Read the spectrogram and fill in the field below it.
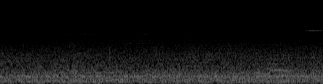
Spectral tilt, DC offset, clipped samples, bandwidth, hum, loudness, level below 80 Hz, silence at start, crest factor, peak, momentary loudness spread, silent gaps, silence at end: -7 dB/octave; under 0.1%; under 0.1%; 15.5 kHz; none; -46 LUFS; -60 dBFS; 0 s; 12 dB; -32 dBFS; 1 LU; none; 0 s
